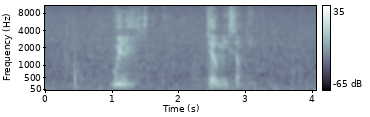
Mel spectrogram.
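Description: A man speaks in a low, quiet voice nearby.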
